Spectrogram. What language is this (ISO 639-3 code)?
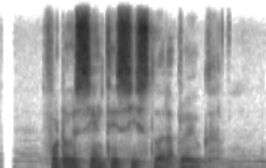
nep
